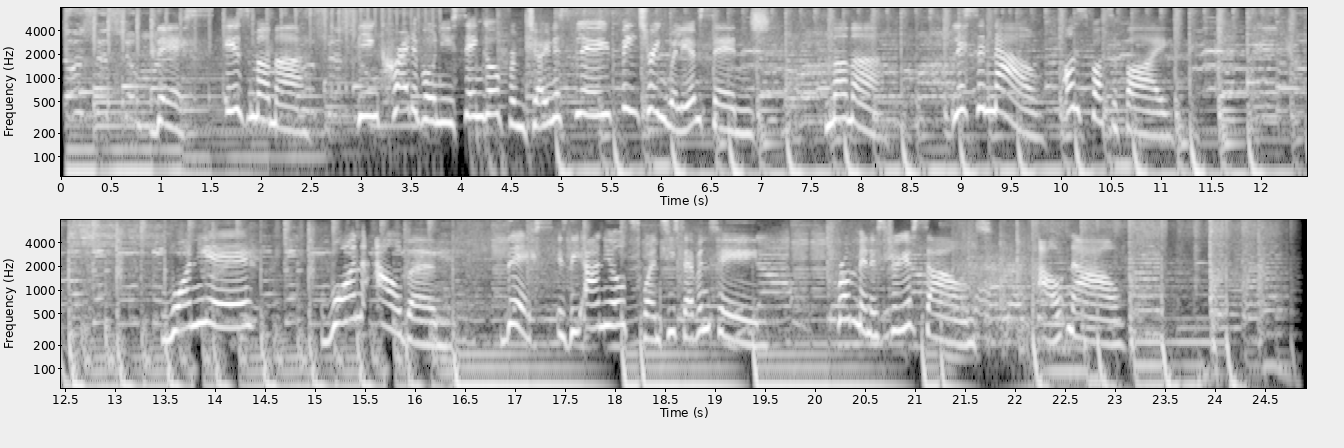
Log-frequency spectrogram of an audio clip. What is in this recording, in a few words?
Music Commercials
